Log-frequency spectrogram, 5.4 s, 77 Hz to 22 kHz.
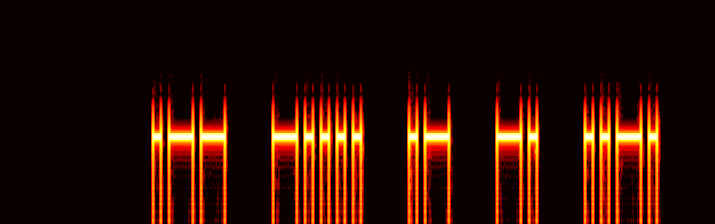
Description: Morse code, heard as a keyed tone, about 20 wpm, spaced as for 15 wpm, 700 Hz. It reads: W6ANF
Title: 154 Lesson 25g - Letter p - Call Signs 20wpm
